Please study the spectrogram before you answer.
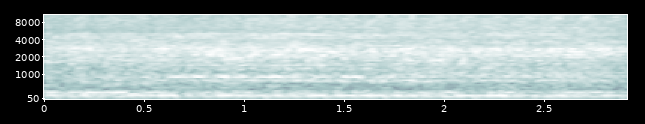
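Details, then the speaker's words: Retired Dodge Pursuit police car, AWD 5.7 L V8 with Hellcat supercharger, first running after install: smooth, even deep idle burble with no knocks or misses; running properly. "It's running good. I'm happy with it."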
